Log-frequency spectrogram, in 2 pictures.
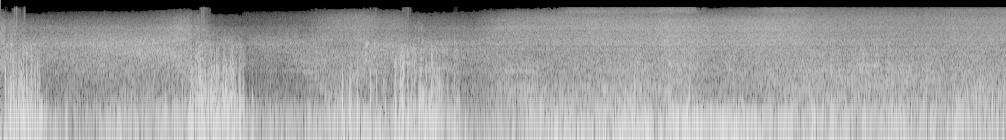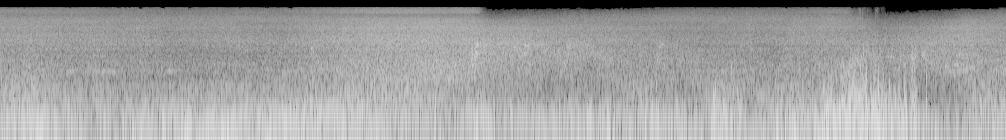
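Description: Wind rushes and buffets loudly past a microphone outdoors.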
